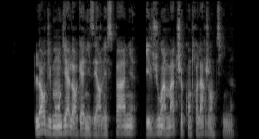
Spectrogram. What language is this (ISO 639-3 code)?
fra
